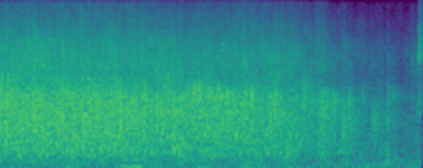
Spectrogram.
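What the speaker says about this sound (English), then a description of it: "a round of applause for our animal handlers" A lecture-theatre audience at a science talk claps steadily, the dense applause holding strong before thinning and fading toward the end.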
